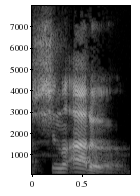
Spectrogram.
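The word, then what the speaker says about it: שִׁנְעָר: 비카, 베 에르츠, 시누아르. 비카. 신할을 네, 시누아르라고 발음합니다.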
